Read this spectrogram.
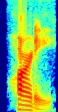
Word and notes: hearty: American English

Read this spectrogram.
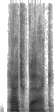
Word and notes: hatchback: American English

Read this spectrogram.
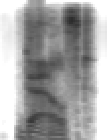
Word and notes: delft: British English

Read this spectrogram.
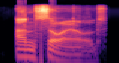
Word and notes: unsoiled: British English

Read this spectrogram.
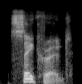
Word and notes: sacred: British English

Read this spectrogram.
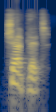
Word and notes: chaplet: Indian

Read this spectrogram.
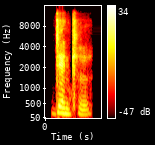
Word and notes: dentil: Indian

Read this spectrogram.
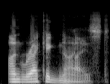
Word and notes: Unrecognized: American English

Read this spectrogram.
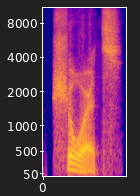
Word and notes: shorts: American English

